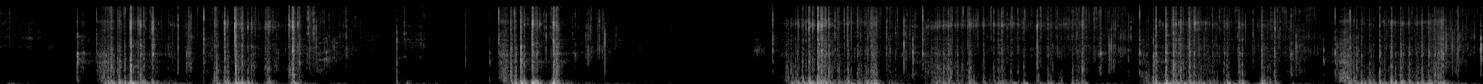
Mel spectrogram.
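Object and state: Bar soap being scraped.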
